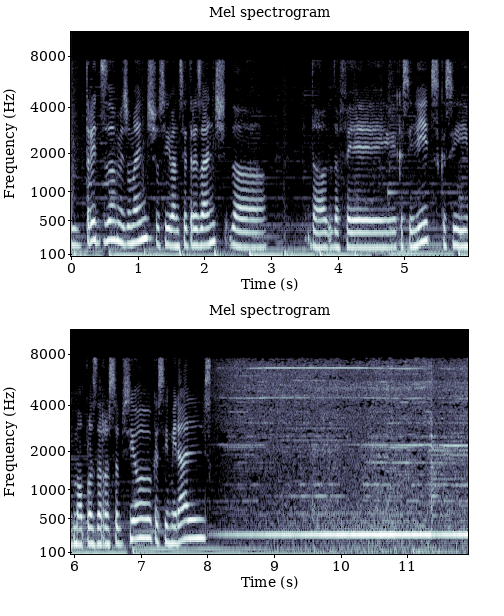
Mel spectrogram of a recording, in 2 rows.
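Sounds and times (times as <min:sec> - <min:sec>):
speech: 0:00.0 - 0:08.6
industrial saw cutting a plank in a small workshop: 0:08.1 - 0:11.8.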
